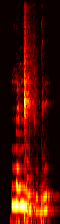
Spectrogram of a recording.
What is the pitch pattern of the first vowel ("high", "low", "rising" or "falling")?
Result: high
